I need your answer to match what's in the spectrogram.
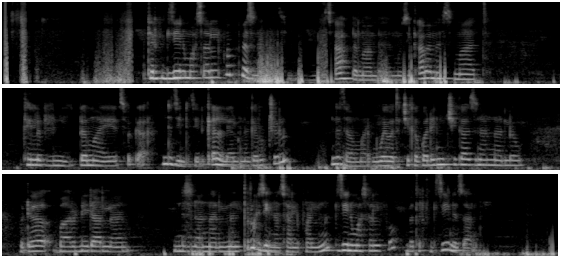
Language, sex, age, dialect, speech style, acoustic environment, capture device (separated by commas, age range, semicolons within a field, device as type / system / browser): Amharic, female, 35-44, Ethiopia - Addis Ababa, focused, people talking; traffic; construction; music, mobile / Linux / Chrome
